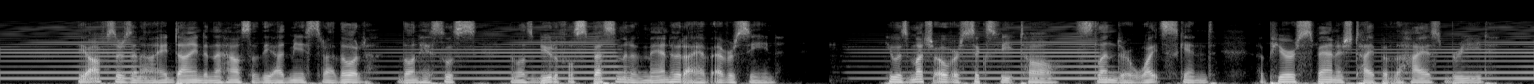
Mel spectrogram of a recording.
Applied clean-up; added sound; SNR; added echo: none; Bowed string instrument; 11 dB; none.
